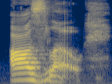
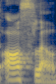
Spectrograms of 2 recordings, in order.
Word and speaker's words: Oslo: They said, I can't stand when Americans pronounce it Oslo instead of Oslo. I'm like, oh yeah, I guess I do say Oslo. But I also think it's because how we hear it, because the S is a little harder, right? It's like an Oslo. And so as an American, we will transfer that to Z, you know, but that's, I'm like, oh yeah, yeah, yeah.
